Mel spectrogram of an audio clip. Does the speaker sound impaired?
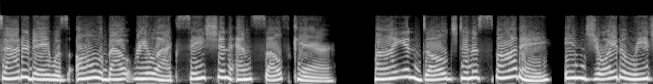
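No.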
